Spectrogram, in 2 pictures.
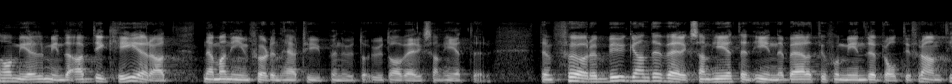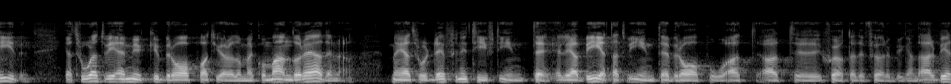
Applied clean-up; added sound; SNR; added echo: none; none; none; none.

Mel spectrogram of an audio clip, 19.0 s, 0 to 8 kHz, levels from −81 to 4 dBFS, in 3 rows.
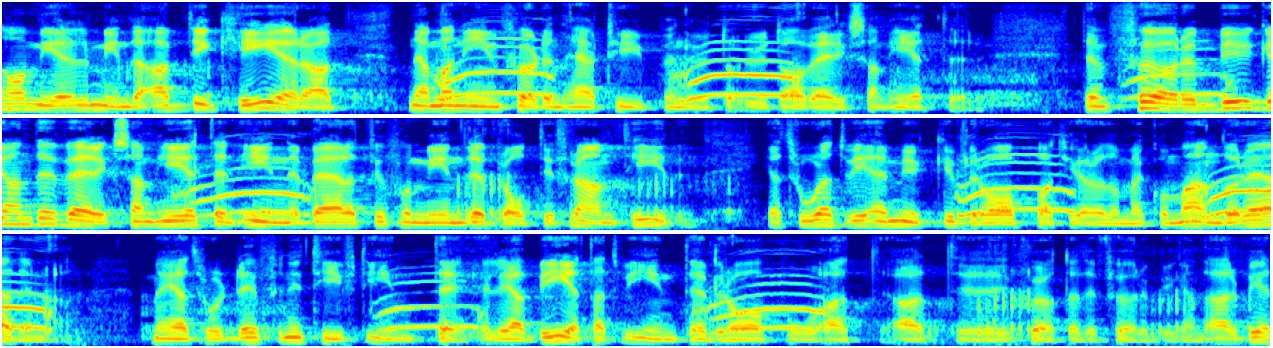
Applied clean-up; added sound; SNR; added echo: none; Meow / Purr; 9 dB; none.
